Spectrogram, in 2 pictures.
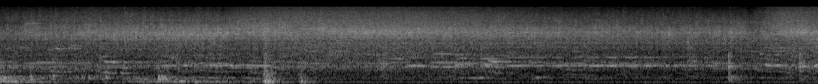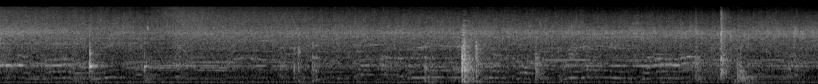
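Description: Butter sizzles and crackles steadily in a hot frying pan, a constant bright hiss broken by a few sharp clicks and knocks of utensils nearby.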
